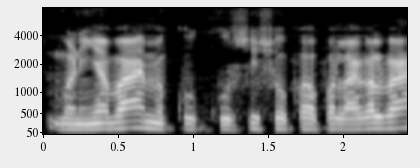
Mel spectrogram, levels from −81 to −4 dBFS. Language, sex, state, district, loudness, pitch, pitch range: Hindi, male, Uttar Pradesh, Deoria, -17 LUFS, 130 Hz, 125-140 Hz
